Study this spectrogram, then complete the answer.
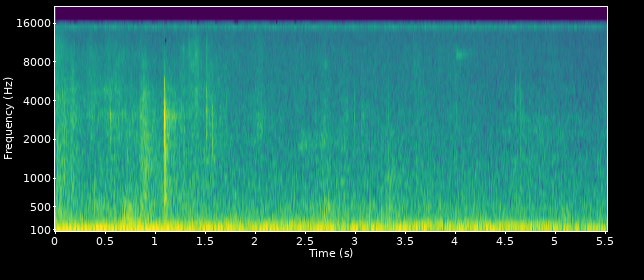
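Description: Footsteps shuffle softly as people step into place.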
